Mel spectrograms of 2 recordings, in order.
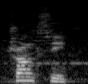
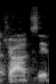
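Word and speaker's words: Tronxy: what is it because i always say the name wrong like uh trunks trunksy yeah troxy there you go uh it's the 400 by 400 by 400.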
